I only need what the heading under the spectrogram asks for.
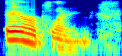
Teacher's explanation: you hear that little attack on the onset of that word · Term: glottal attack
